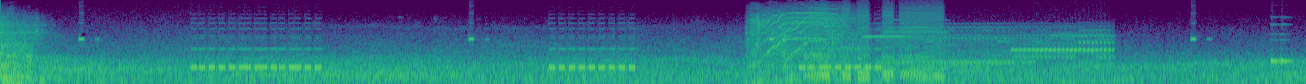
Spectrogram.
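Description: Short electronic beeps chime in quick bursts.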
